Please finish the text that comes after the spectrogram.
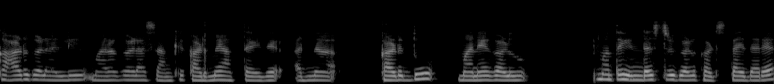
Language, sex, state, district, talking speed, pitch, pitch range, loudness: Kannada, female, Karnataka, Mysore, 110 wpm, 200 Hz, 195-210 Hz, -36 LUFS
